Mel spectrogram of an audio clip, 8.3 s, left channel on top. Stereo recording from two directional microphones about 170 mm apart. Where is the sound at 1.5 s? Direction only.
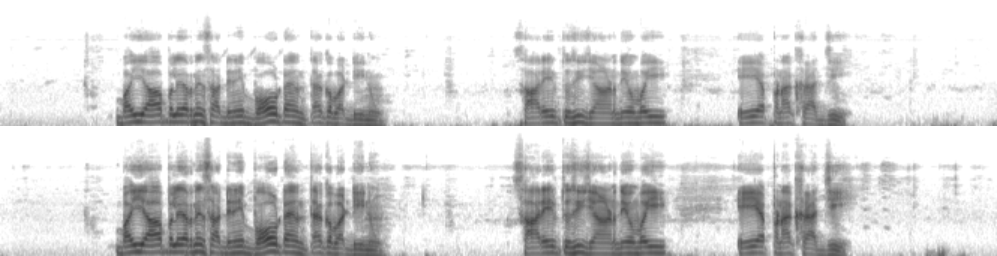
25° right (ahead or behind).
